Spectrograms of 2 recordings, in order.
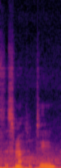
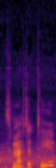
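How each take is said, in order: First: "mattered" leaned on, quiet and questioning; trying the line with weight on "mattered"; stress on mattered. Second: "you" stressed with a rising question tune. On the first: Streamer re-reading the game line, stress on "mattered". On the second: Streamer testing the game line again, rising stress on "you". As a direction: ask it leaning up on "you". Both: Shown as a demonstration. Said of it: "this isn't how it happened".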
